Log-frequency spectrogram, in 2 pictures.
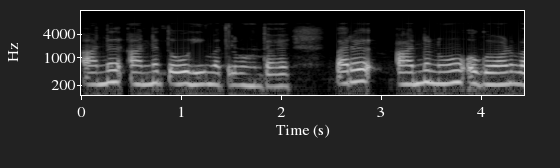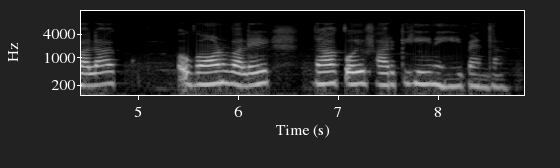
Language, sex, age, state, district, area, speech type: Punjabi, female, 18-30, Punjab, Patiala, rural, spontaneous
